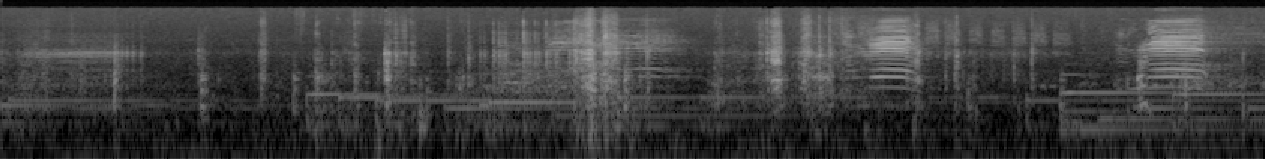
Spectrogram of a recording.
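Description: Background music with a slow melody of held notes. A brief sharp noise comes about four seconds in, and animals of a goat and sheep flock bleat twice: once about six seconds in and again near the end.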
